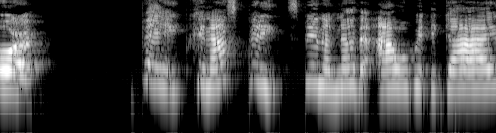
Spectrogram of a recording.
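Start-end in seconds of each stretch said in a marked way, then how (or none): 1.4-5.0 put-on high, slow, childish baby voice, guys drawn out. Imagining him asking for a favor: baby voice. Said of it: "That type of baby voice?".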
